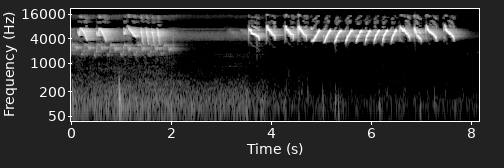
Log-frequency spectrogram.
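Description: Oriental white-eye sings high, thin twittering bursts, then a fast run of about fifteen sharp, down-slurred notes, several each second, with nothing else heard.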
